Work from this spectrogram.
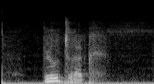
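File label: "bloeddruk", Dutch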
